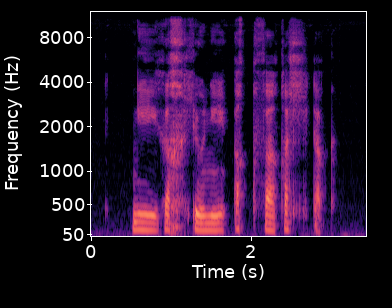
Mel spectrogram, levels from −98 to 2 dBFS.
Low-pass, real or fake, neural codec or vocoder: 10.8 kHz; fake; vocoder, 44.1 kHz, 128 mel bands, Pupu-Vocoder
